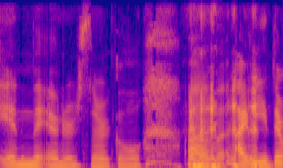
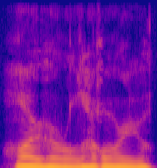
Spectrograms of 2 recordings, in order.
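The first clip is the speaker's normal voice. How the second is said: put-on low, loud older-man voice; Harold; 5 semitones lower, 5 dB louder than usual. Host plays her dad greeting the other dad, low loud dad voice. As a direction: drop deep and greet heartily. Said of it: "I should do Harold's voice".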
